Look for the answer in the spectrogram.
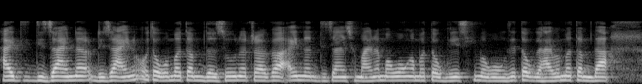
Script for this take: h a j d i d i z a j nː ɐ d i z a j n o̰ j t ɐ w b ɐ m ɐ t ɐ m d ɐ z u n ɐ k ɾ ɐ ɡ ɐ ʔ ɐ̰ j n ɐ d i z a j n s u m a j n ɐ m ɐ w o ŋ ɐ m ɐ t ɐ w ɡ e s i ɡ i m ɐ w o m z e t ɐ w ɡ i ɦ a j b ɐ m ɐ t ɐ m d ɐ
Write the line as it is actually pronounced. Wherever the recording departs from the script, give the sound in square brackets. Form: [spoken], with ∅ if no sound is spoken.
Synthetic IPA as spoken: h a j d i d i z a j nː ɐ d i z a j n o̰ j t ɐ w b ɐ m ɐ t ɐ m d ɐ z u n ɐ [t] ɾ ɐ ɡ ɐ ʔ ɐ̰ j n ɐ d i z a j n s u m a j n ɐ m ɐ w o ŋ ɐ m ɐ t ɐ w ɡ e s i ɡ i m ɐ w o [ŋ] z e t ɐ w ɡ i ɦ a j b ɐ m ɐ t ɐ m d ɐ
